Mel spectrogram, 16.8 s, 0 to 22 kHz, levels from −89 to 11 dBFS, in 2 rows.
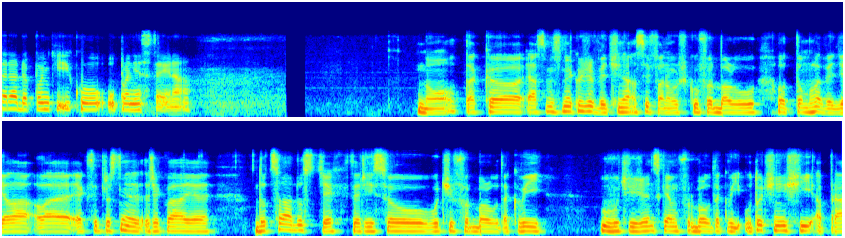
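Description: Throughout the speech, the gain swings by around 20 dB, so the level sounds squashed and breathing. This gain pumping is likely from the microphone gain being set far too high, with a fast limiter repeatedly pulling it down. The audio also stops at about 8 kHz.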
